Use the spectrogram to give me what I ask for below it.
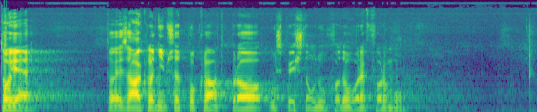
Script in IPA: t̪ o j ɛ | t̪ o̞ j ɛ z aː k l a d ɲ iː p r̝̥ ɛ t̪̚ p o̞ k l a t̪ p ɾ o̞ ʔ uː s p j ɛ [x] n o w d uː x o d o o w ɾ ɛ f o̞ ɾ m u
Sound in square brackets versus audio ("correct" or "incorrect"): incorrect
